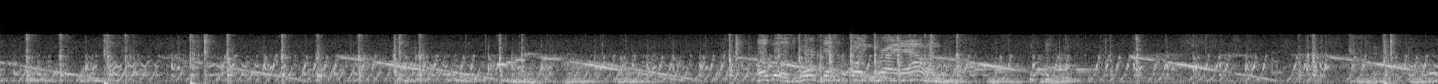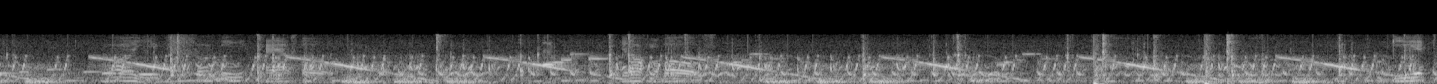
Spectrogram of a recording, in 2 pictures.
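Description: An arcade video game plays beeping electronic sound effects and music.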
